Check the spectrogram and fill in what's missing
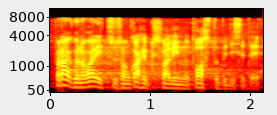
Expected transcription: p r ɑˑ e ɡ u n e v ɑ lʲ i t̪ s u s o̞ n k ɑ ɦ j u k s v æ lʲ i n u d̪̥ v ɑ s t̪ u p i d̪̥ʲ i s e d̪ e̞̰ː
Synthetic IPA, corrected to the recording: p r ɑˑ e ɡ u n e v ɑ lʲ i t̪ s u s o̞ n k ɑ ɦ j u k s v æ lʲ i n u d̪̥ v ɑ s t̪ u p i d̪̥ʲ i s e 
